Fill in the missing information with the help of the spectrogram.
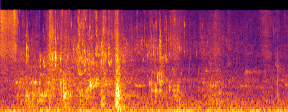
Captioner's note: water rippling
